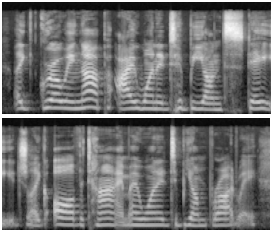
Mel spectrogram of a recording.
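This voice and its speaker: With an animated tone and a fairly high pitch, a woman speaks at a moderate pace with ordinary pitch variation amid noticeable background noise. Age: 20s. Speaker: independent podcaster. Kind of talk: casual solo monologue. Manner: animated, frequent laughter.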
